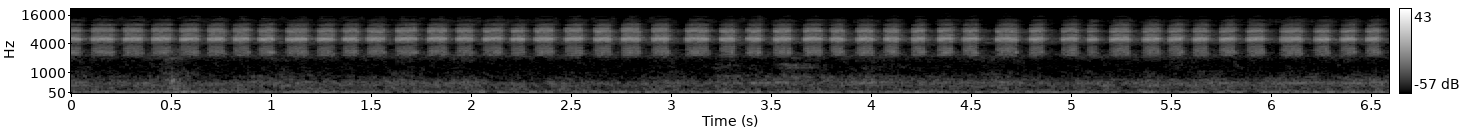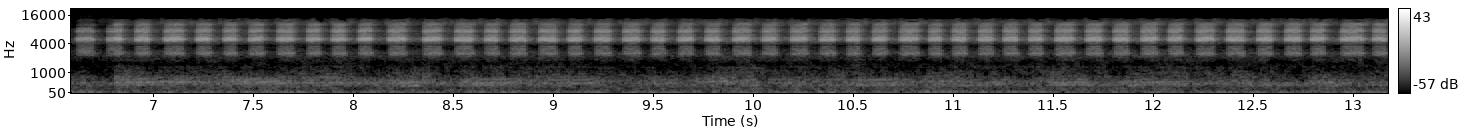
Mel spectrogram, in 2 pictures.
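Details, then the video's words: Rhythmic buzzing of cicadas on a summer morning, pulsing roughly three to four times a second. About halfway through the chorus jumps noticeably louder and brighter, then holds steady. "Morning summer cicadas sounds"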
